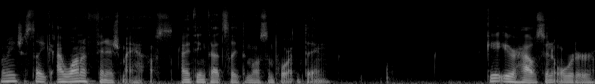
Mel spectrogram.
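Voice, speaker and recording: A man speaks quietly at a moderate pace and a fairly low pitch, leaving long, frequent pauses. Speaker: gaming commentator. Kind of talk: casual gameplay commentary. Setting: at home, apartment. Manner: quiet, holding back volume; hesitant, filler-heavy.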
